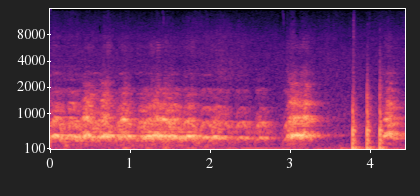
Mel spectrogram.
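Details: A pack of dogs barking at knocks on a door: drawn-out, tonal, howl-like voicing for over two seconds, a fresh loud burst near three seconds, then three sharp knocks near the end, each followed closely by a short bark.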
